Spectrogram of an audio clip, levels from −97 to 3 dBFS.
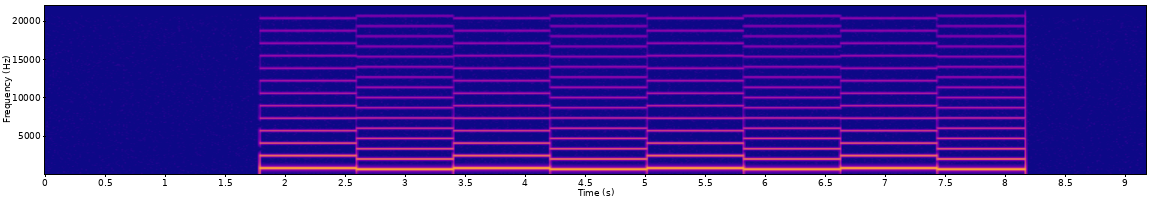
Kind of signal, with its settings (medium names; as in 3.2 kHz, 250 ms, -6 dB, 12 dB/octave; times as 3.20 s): siren hi-lo 670–815 Hz 0.62 per s triangle -11.5 dBFS 6.38 s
